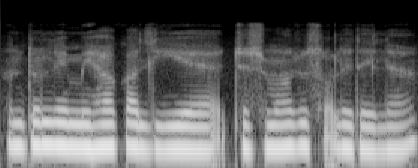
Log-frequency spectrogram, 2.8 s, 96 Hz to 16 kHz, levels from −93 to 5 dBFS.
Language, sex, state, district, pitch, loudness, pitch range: Wancho, female, Arunachal Pradesh, Longding, 180 Hz, -13 LUFS, 175-185 Hz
